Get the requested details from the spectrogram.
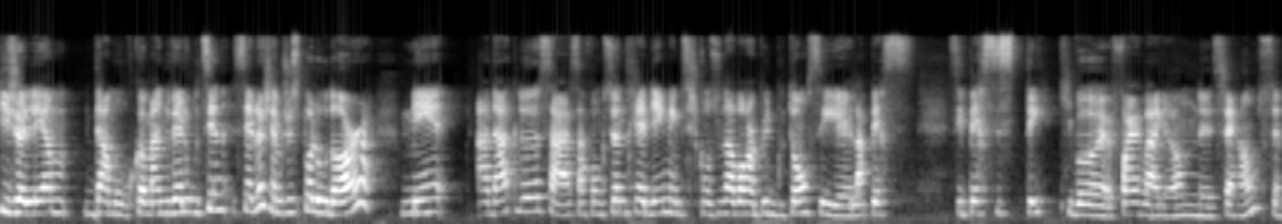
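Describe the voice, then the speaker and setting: A woman speaks with a Quebec accent. Her pitch is fairly high. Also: ordinary pitch variation, moderate pace. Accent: Québécois French. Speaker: vlogger, university student. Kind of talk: casual vlog talk to camera. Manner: hesitant, many fillers.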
